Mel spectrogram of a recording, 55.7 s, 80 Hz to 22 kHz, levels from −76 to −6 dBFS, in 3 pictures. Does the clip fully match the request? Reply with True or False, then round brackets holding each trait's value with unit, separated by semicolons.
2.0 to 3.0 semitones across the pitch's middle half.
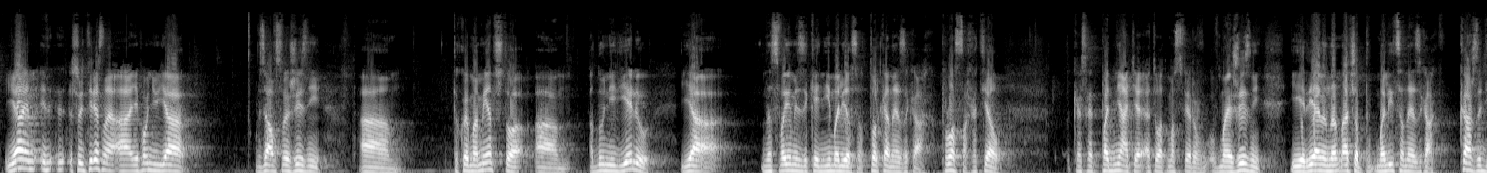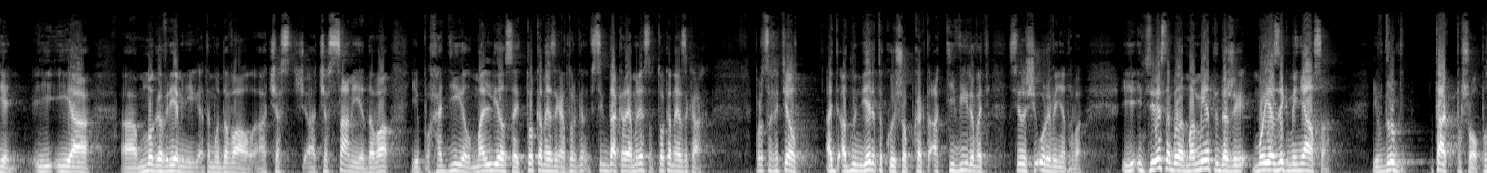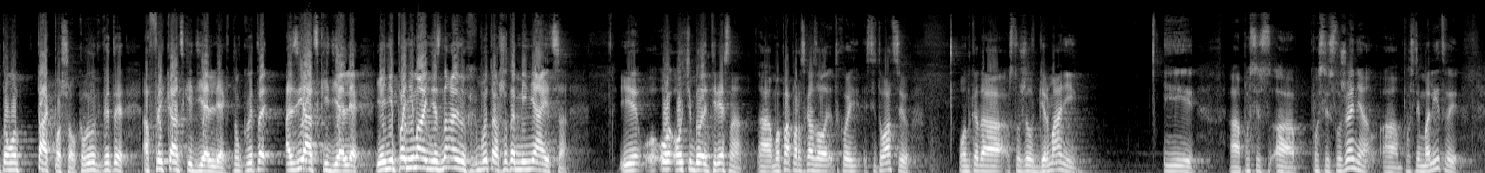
False (4.1 semitones)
